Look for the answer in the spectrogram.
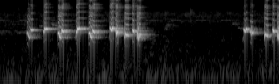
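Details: Lively Sooty-headed bulbul song used as a lure and master recording: a fast string of about ten short whistled, slightly slurred notes over two and a half seconds, a long pause, then another short burst.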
